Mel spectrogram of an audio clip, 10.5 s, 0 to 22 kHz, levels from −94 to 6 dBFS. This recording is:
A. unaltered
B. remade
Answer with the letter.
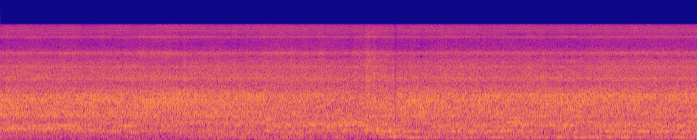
B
